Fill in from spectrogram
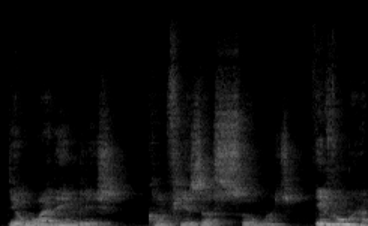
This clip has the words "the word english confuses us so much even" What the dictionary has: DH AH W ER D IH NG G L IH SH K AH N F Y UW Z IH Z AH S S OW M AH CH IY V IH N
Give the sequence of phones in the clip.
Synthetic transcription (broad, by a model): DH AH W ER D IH NG G L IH SH K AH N F Y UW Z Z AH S S OW M AH CH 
